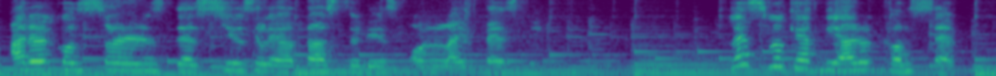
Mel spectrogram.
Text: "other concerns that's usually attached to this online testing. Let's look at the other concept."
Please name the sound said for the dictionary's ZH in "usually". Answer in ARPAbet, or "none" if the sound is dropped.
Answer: S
